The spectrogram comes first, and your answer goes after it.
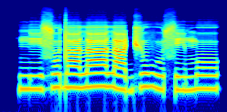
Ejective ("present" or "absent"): absent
